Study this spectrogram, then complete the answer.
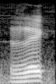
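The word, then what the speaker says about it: wreck: রাইটা এখানে আমাদের প্রথম জিনিসটা হয়েছে যেমন ব্রিটিশ উচ্চারণে শব্দের শেষে যদি আর থাকে তাহলে আর উচিত হবে না তাহলে রাইটা তারপর হচ্ছে রেক হচ্ছে ধ্বংস রেক ডব্লিউ আর ই সি কে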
